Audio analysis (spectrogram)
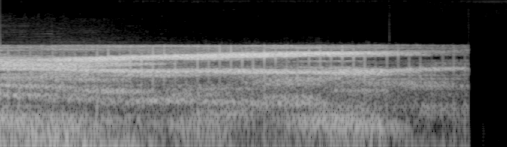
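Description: A loud, dense electronic drone fills the air with steady humming and a slowly rising whine, swelling over a few seconds before fading slightly and cutting off abruptly.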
